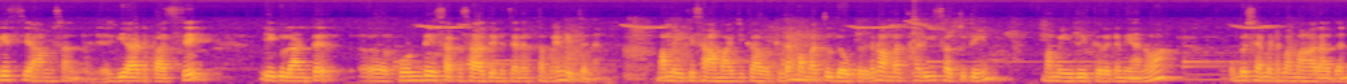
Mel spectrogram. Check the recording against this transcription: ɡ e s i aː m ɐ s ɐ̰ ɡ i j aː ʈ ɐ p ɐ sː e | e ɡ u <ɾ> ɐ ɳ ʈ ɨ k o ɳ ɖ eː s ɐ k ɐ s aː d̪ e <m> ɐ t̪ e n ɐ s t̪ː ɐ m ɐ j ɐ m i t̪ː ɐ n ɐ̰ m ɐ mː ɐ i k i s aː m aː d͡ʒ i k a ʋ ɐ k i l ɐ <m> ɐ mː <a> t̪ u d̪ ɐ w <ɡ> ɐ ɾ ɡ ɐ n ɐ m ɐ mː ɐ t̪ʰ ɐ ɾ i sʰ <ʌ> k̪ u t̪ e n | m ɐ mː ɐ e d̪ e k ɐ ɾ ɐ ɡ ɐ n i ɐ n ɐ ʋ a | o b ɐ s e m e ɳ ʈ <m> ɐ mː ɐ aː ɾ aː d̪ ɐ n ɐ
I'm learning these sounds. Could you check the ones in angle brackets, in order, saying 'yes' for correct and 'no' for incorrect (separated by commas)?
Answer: no, no, yes, no, no, no, yes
